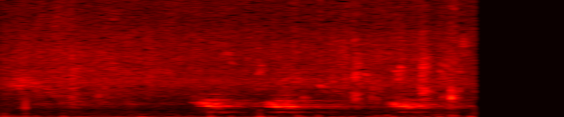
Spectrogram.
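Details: Labrador Retriever puppies, four and a half weeks old, give three short, soft whimpers, each a brief nasal whine about half a second apart, over low rustling and handling noise before the sound cuts off.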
